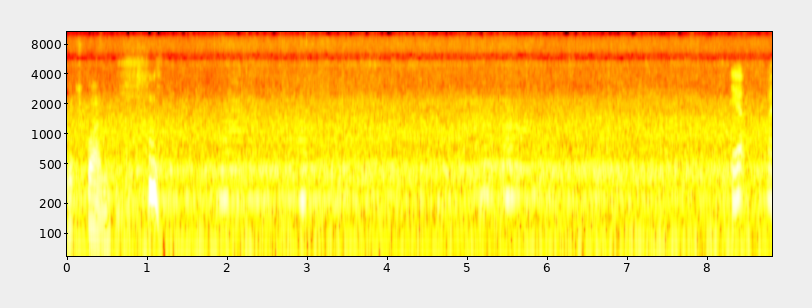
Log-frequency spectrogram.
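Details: Honey bees of a late swarm jammed into an old hive, heard as it is opened; a soft steady hum under several short sharp knocks and handling noises.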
